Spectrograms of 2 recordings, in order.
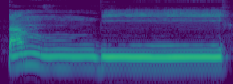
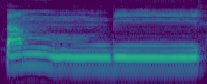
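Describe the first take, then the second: The two takes are said the same way.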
